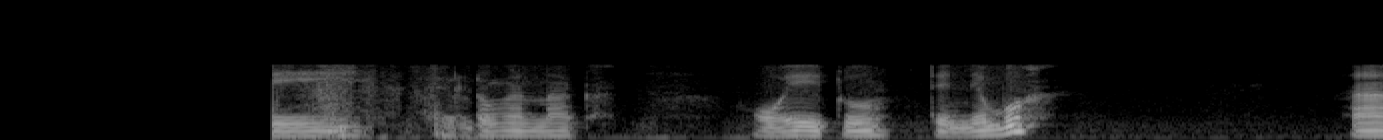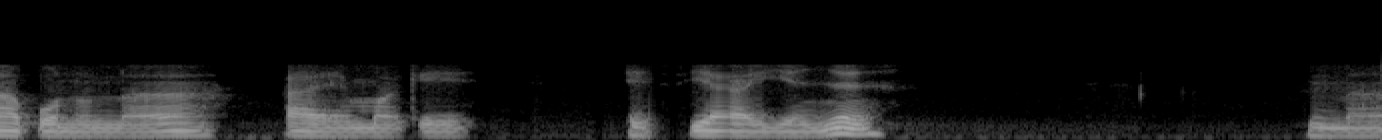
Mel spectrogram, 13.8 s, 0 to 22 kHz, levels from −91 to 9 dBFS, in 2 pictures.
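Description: The clip is speech with two faults. It opens with a cut-off start: digital silence runs from 0 to 1.37 s, and then the audio begins abruptly in the middle of a sound, with no attack or fade-in. That hard entry is what separates a recording or stream that began late from a quiet lead-in or a gentle fade. From 9.46 to 10.74 s there is repeated packet loss, heard as robotic sound. About a dozen short holes follow one another, the longest around 54 ms, and each is filled by stretching the previous sound, so roughly a quarter of that stretch is concealment rather than real audio. Because the gaps are patched with smeared repeats instead of being left silent, this differs from simple dropouts. The call path leaves nothing above 4 kHz, which fits G.711 mu-law telephone coding.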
